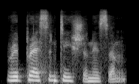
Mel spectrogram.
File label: "representationism", Indian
